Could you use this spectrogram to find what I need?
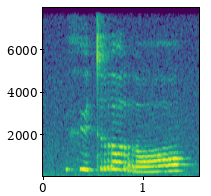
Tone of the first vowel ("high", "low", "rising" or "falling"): falling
